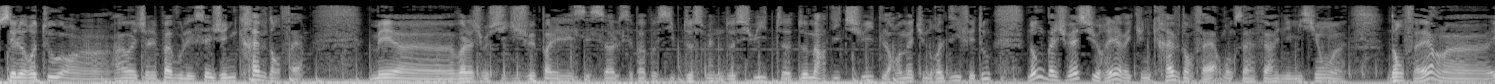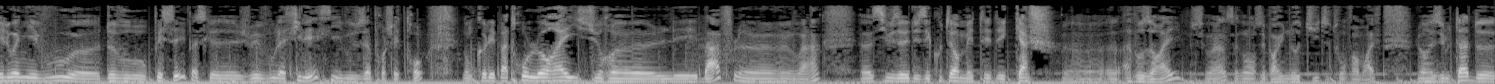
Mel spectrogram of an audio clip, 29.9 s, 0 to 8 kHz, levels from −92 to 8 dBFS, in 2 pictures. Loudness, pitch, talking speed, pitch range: -20 LUFS, 105 Hz, 235 wpm, 100-115 Hz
